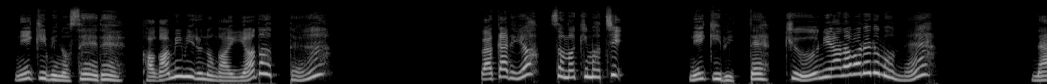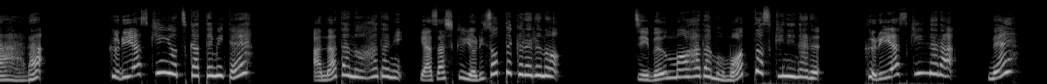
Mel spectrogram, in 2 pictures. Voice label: female; 20代女性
